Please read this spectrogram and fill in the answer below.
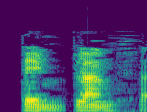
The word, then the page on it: templanza: espagnol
